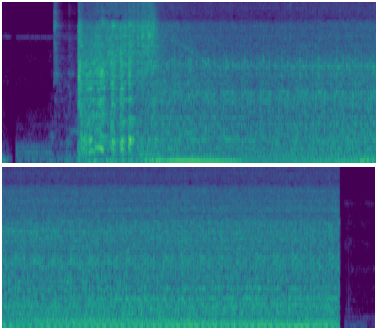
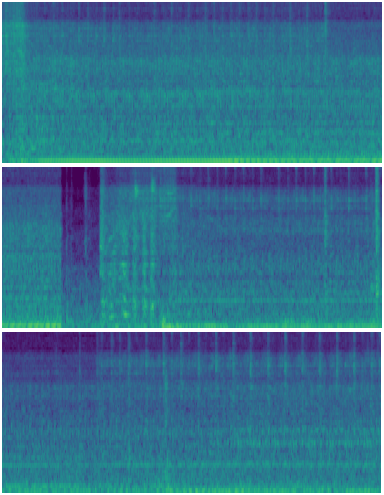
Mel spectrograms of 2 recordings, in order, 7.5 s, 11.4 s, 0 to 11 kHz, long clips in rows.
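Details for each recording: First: 2014/2015 Jeep Grand Cherokee 3.0 EcoDiesel, about 130,000 miles, after replacing the failed transfer case control module: a short crank, quick catch and steady idle with the earlier clicking gone. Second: 2014-2015 Jeep Grand Cherokee 3.0 EcoDiesel, about 130,000 miles, makes sharp irregular clicks at a low diesel idle on startup, with a Service 4WD warning and hard shifts; owner believes the transfer case control module is failing.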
